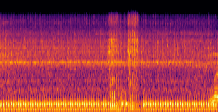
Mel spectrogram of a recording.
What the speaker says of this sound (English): We'll start off with the Grom clone here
